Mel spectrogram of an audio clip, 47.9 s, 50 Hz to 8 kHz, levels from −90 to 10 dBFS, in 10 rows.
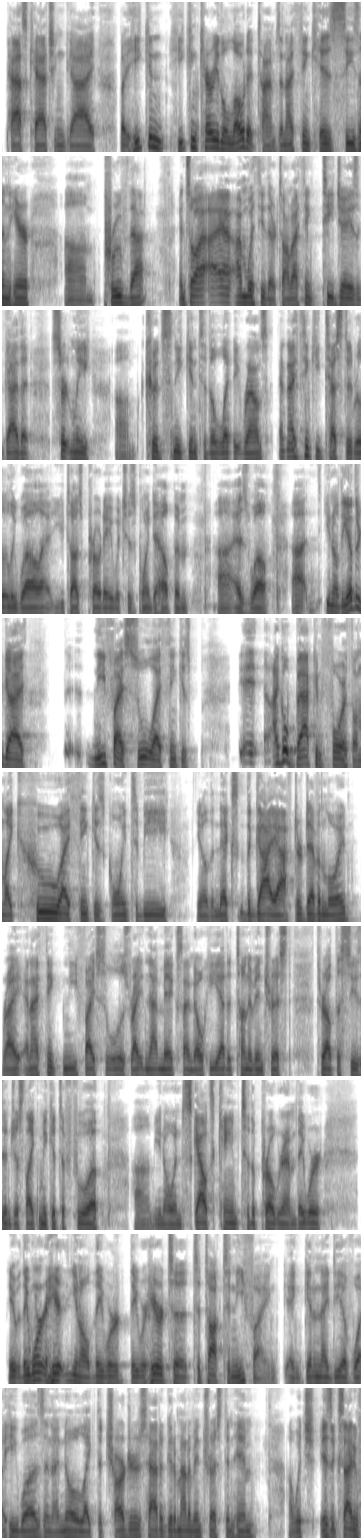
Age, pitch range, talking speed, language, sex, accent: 30-49, 100-125 Hz, 225 wpm, English, male, American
